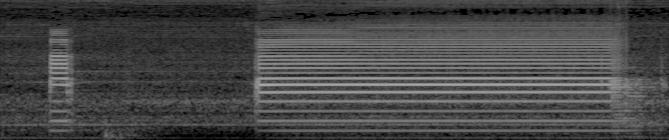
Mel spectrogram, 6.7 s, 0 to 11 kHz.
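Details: Harley-Davidson radio amplifier, part number 76192-98, on the bench: a steady harsh buzzing tone holds for about 3.5 seconds, then cuts out. The input capacitors are suspected but not confirmed. Amplifier output buzz.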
